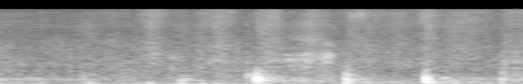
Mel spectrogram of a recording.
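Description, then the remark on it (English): Several heavy thuds of feet stomping on a floor, spaced irregularly about half a second apart, moderately loud. “Never going to do it. Stomp your feet.”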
